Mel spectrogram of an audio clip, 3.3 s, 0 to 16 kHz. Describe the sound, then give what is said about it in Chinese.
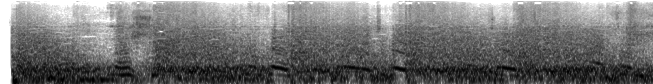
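Heavy machine guns fire at extremist-held areas from a Syrian government army position at a wrecked railway station, three guns together. The shots blur into a loud, dense, continuous rattling roar with a few sharper cracks. “3个这个重机枪呢正在对极端组织的一些区域呢进行打击。”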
